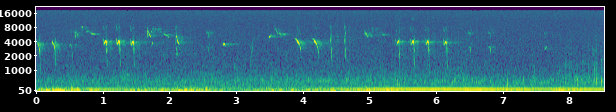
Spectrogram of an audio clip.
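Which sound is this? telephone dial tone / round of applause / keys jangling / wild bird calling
wild bird calling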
